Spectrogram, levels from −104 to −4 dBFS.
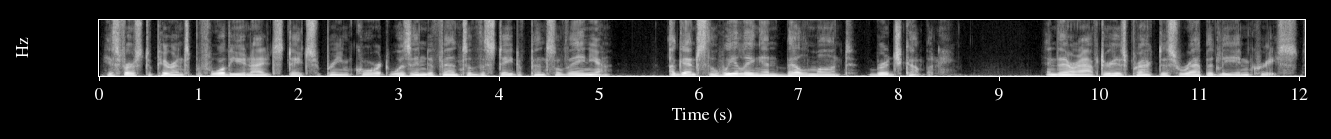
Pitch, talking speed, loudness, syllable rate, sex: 130 Hz, 150 wpm, -19 LUFS, 5.9 syllables/s, male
